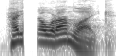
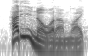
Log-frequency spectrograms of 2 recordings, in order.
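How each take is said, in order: First: Said in the usual way. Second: Doubting and sarcastic, dropped low. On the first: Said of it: "This is Nathanael". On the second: Acted. Nathanael doubting that Jesus knows him, sarcastic. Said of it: "even the sarcasm in his voice".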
